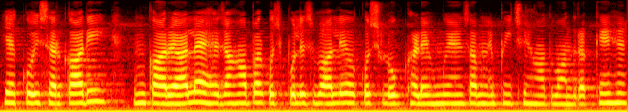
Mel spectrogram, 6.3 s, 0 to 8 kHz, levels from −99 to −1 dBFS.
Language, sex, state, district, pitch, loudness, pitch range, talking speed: Hindi, female, Bihar, Jahanabad, 240 Hz, -23 LUFS, 235-250 Hz, 220 wpm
